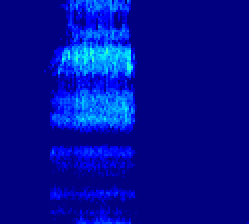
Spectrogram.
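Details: Koro, a Toy Poodle, gives a single snore lasting under a second, a rough low rasp with a hissy breath edge, then quiet room hum.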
